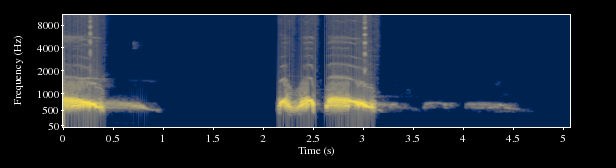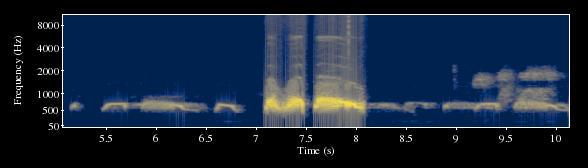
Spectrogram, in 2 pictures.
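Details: Decoy spotted dove, a bird kept for luring, in the local 'thổ' voice style, giving its full set of coos (thúc, gù, gáy gọi). Loud, low, mellow coo bursts come at the start, middle and end, with soft murmured cooing between them.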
